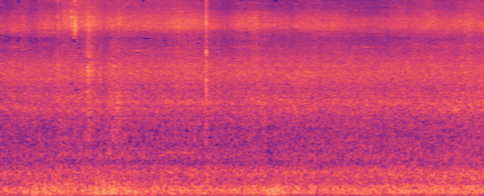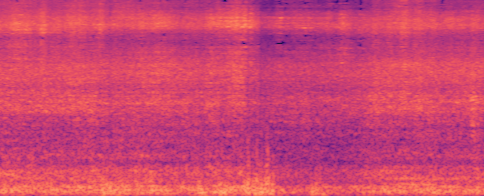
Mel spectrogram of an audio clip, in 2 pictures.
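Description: Freight train of tank cars rolling past at a level crossing: a steady low rumble, muffled from inside a stopped car.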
